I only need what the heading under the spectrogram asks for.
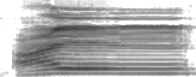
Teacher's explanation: আইন, এরকম আইন, 3 আলিফ টেনে পড়তে হবে। আইনটিকে গলা চিপে একটু মোটা করে পড়তে হবে।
